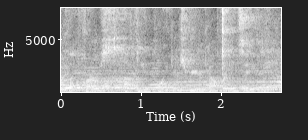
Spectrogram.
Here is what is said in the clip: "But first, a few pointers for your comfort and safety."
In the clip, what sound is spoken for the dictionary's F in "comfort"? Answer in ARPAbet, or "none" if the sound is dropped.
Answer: P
